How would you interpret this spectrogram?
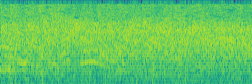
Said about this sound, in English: So I'd like to give her a big round of applause.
